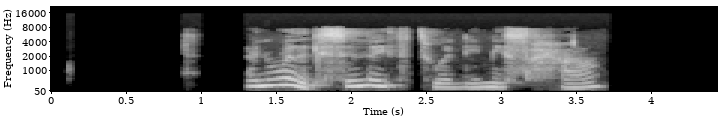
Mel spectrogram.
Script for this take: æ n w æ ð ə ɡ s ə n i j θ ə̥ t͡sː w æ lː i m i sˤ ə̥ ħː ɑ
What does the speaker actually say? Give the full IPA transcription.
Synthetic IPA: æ n w æ ð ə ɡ s ə n æ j θ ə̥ t͡sː w æ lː i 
